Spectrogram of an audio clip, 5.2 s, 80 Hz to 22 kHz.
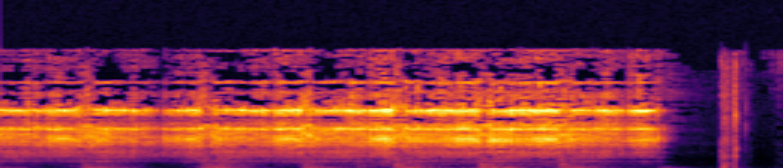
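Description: Small electric power feed motor driving a lathe tailstock quill through its screw: a steady whine with a regular low knock about every 0.6 seconds, stopping abruptly about four and a half seconds in, followed by a single click.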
